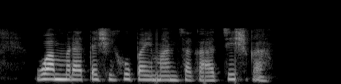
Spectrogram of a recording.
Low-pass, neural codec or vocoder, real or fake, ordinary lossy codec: 5.4 kHz; vocoder, 44.1 kHz, 128 mel bands every 512 samples, BigVGAN v2; fake; MP3, 32 kbps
